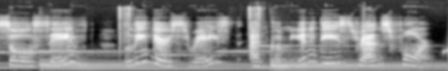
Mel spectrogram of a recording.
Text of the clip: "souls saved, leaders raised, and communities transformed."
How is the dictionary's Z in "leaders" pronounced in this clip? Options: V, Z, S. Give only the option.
S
